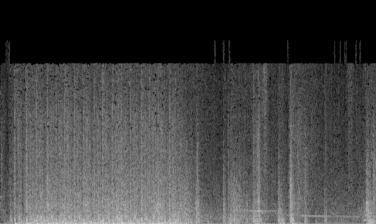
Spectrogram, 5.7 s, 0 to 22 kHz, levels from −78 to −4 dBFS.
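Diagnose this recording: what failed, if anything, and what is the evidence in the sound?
Grainy distortion runs through the whole sound, with the error only about 15 dB below the signal. The likely cause is low bit depth without dither at sample-format conversion. The grain points to truncation to 5 bits, so the error follows the signal.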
